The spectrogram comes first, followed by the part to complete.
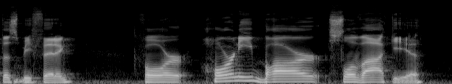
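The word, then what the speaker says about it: Horný Bar: should post it again it's pronounced horny with a rolling R and a long e sound for the Y and bar again with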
